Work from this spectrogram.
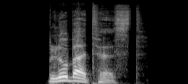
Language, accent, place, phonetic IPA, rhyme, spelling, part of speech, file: German, Germany, Berlin, [ˈblʊbɐtəst], -ʊbɐtəst, blubbertest, verb, De-blubbertest.ogg
- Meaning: inflection of blubbern: 1. second-person singular preterite 2. second-person singular subjunctive II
